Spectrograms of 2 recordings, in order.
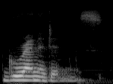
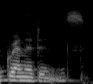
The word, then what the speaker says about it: Grenadines: Gren is the stressed syllable there. Grenadines. St. Vincent and the Grenadines.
